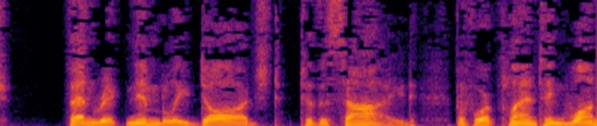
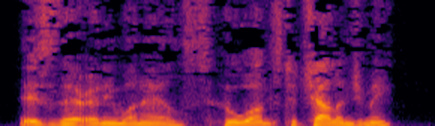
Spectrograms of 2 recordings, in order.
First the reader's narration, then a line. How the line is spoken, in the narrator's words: he asked in a calm tone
